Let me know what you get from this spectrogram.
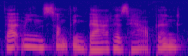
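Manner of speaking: usual speaking voice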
